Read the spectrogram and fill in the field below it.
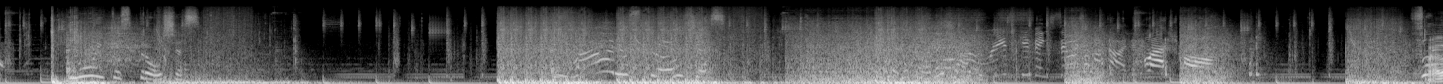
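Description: Gunfire and explosion bursts from a video game firefight, with a grenade blast among them, loud and dense throughout, overlapping with excited talking from players.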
